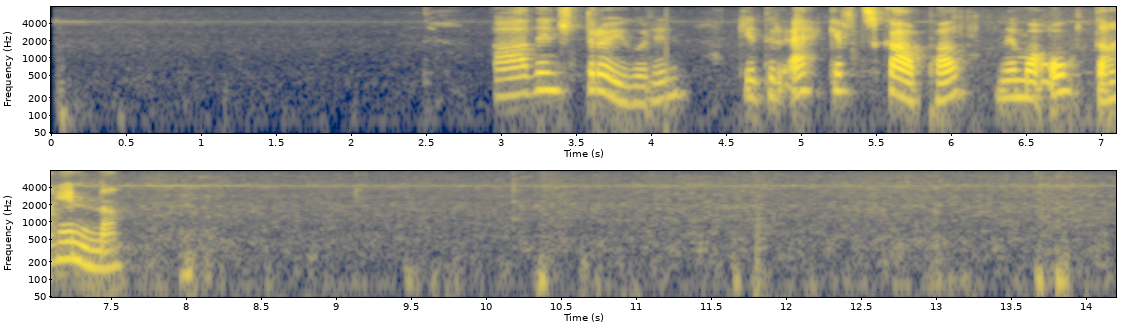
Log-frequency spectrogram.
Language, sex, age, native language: Icelandic, female, 50-59, Icelandic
